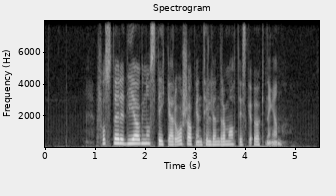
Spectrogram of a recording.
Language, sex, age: Norwegian, female, 31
